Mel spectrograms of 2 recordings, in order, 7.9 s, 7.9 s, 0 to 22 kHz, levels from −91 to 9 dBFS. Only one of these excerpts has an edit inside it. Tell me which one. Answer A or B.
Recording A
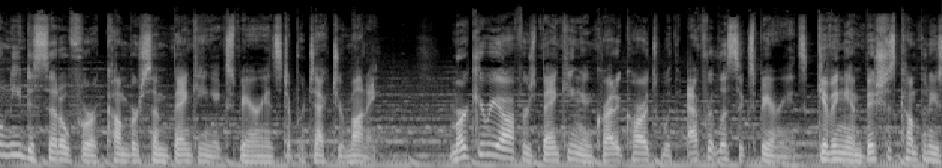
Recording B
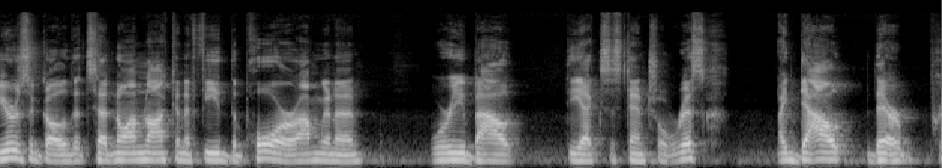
B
